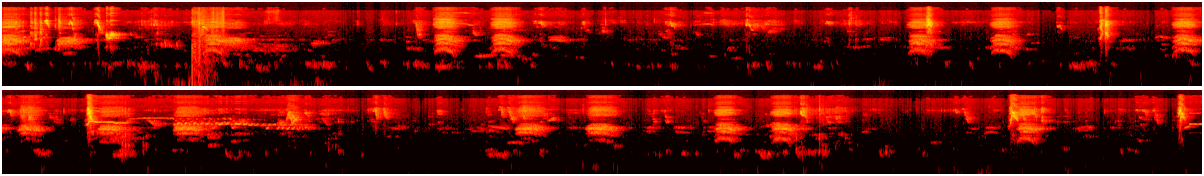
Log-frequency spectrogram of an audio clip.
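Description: House sparrows chirping faintly in short, scattered calls, with a brief low thump about two seconds in.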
